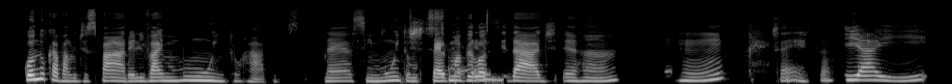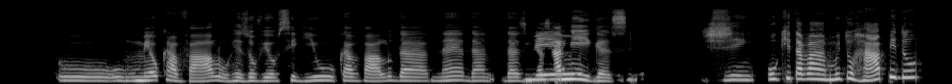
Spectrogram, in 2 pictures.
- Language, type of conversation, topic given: Portuguese, podcast, Qual foi o perrengue mais engraçado que você já passou em uma viagem?
- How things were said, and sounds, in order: distorted speech; mechanical hum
